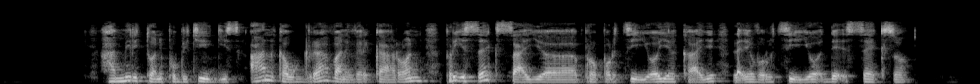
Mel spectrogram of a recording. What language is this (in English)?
Esperanto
